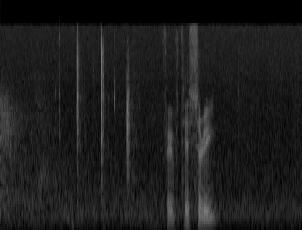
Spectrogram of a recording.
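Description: Snooker balls knock together with hard clacks.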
